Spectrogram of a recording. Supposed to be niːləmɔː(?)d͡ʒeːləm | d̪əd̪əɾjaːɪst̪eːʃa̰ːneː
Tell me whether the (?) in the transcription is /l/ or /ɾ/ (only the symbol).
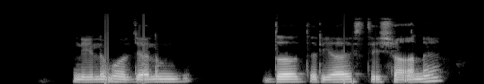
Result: ɾ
